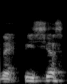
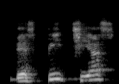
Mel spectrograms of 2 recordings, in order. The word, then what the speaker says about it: despicias: de especias tenemos que ir contra esa inclinación natural a decir despicias y vamos a decir despiches o de espicheas en el caso de latinoamérica de espicheas sí Ok y en la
